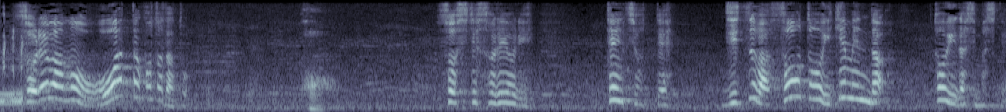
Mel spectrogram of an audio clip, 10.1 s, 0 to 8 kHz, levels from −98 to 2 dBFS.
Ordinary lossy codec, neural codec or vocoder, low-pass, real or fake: none; none; 7.2 kHz; real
